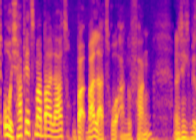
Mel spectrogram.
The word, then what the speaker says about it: Balatro: Ich habe jetzt gehört, das heißt Balatro. – Ah, okay. – Balatro. Ja, eigentlich wird es Balatro ausgesprochen.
